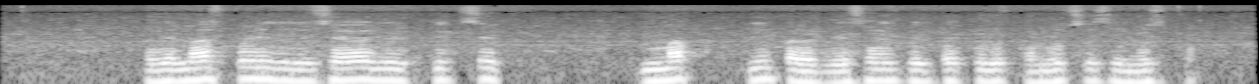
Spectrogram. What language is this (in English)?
Spanish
